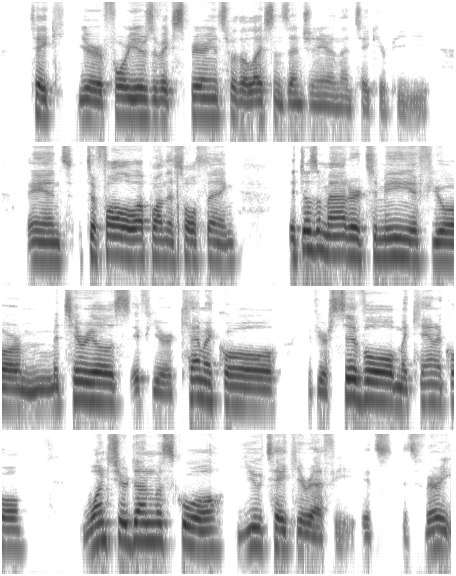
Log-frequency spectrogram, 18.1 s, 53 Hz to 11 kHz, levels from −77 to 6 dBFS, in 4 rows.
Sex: male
